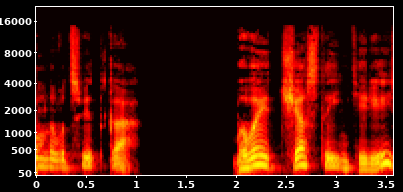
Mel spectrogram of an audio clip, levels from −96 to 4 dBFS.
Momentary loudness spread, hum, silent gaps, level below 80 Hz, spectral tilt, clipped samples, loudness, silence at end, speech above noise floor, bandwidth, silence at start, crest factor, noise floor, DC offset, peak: 8 LU; none; 1.08-1.95 s; -66 dBFS; -5.5 dB/octave; under 0.1%; -31 LUFS; 0 s; over 60 dB; 14.5 kHz; 0 s; 20 dB; under -90 dBFS; under 0.1%; -10 dBFS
